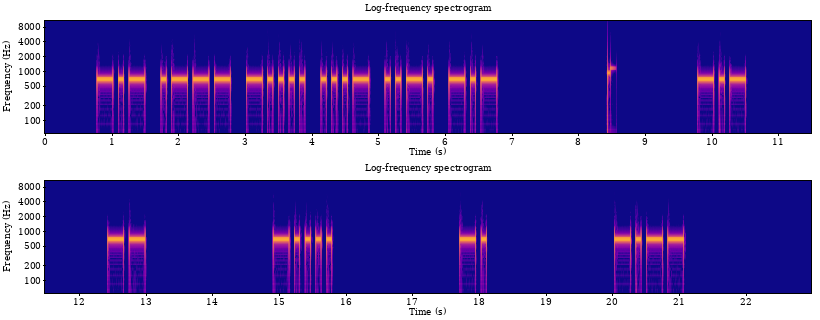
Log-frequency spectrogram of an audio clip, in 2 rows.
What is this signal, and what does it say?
Morse code, heard as a keyed tone, about 15 wpm, spaced as for 7 wpm, 700 Hz. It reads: KJ6VFK KM6NY
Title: USA Call Signs - 6 Characters - 8x Character Spacing - 15wpm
